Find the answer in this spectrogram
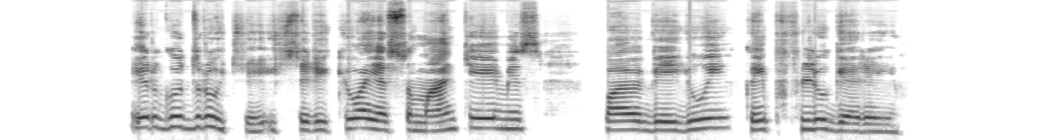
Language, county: Lithuanian, Panevėžys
